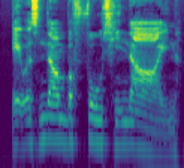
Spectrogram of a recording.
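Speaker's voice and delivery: plain reading voice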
